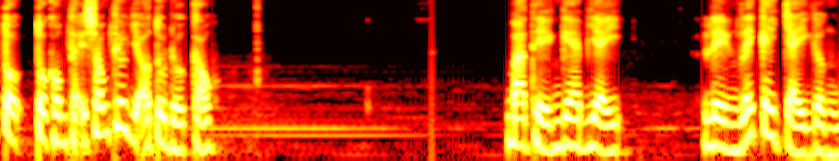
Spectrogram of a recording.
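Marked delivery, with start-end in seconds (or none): 0.0-1.6 desperate pleading. Acted. Husband begs villain.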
